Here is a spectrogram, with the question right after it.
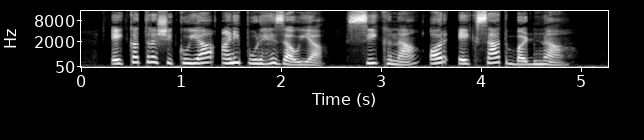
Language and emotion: Marathi, neutral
